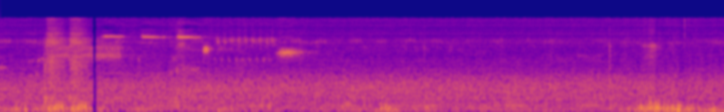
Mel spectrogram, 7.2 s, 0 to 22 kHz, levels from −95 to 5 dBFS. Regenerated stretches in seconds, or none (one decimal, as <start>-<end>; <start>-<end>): 0.0-7.2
